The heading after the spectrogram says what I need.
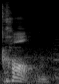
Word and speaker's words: Colm: It's it's pronounced Calm, but it's spelled that way.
